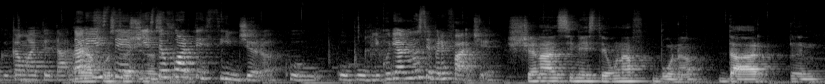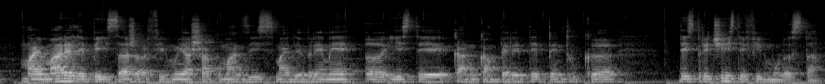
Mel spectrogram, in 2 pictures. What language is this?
Romanian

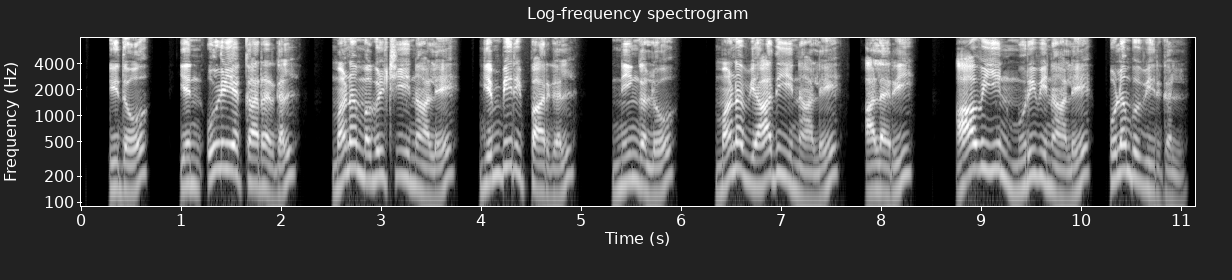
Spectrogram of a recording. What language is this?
Tamil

